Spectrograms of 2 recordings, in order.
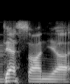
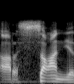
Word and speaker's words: Adesanya: heard it most recently he's emphasizing that second syllable on death Sonia and not out of Sonia the third one so rest assured we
